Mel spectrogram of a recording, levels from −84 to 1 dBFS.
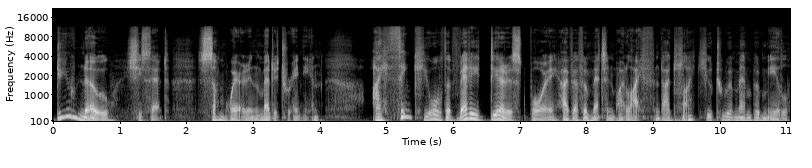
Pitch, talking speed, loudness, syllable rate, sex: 105 Hz, 175 wpm, -22 LUFS, 4.9 syllables/s, male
